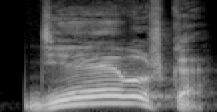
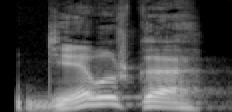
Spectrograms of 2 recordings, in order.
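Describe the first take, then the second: First: Higher, more insistent call up; louder call. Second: Calling up to the tower. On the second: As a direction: shout it up to the window. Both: A narrator's reading. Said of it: "принялся кричать".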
